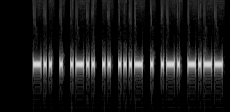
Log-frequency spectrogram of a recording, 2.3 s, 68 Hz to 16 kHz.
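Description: Morse code tone at 45 words per minute spelling out the word "DELIVERY": a single steady mid-pitched beep keyed rapidly into dots and dashes, starting a moment in.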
